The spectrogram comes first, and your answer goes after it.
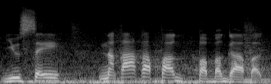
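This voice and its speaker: A man's voice: on the high side, measured pace, dull audio, music in the background. A man with a Filipino accent, from the Philippines, playfully teaching local words on stage, coaching and laughing often. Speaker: language segment host.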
